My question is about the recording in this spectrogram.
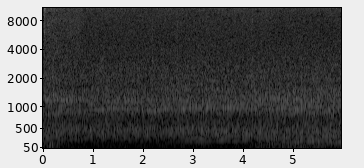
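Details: Mid-1970s first-generation Lasko (Galaxy) 3150 12-inch desk fan, oiled, started with the oscillator engaged, then stepping up to medium. A quiet, steady airy hum rises slightly, smooth with no rattle or ticking: normal running.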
